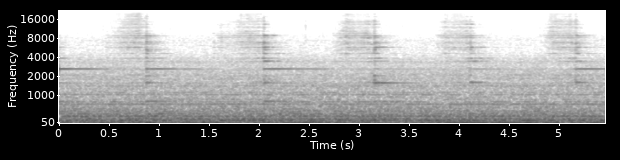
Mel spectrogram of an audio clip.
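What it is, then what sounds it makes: Decorative battle axe head. The head of a decorative battle axe with a blunt edge and dragon designs is held and struck or flicked. It gives bright, clinking metallic tones at a steady pace, each ringing briefly over a constant low rumble.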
